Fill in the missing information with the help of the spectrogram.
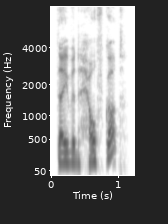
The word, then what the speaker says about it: David Helfgott: This song features Australian concert pianist David Helfgott.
